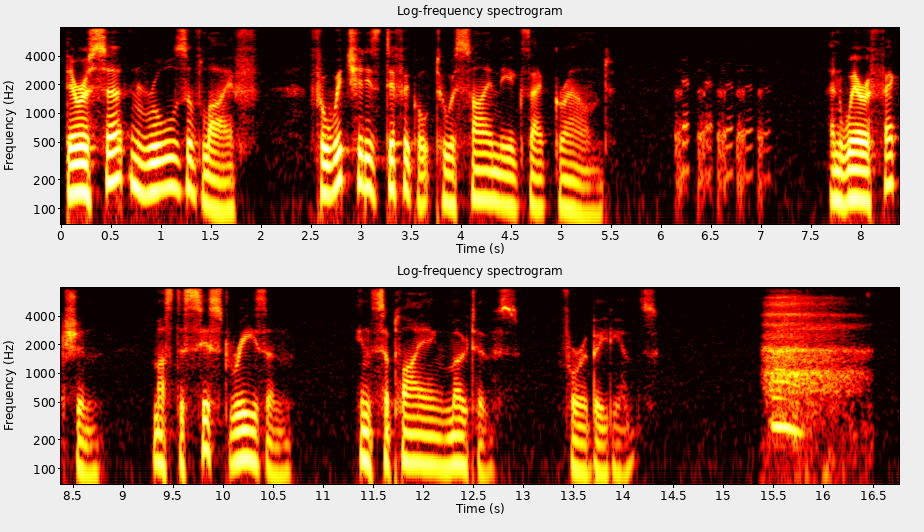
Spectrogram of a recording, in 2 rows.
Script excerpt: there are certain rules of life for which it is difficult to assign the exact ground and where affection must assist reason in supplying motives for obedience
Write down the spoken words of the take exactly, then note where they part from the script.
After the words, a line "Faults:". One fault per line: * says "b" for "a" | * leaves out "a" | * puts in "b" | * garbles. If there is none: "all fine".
there are certain rules of life for which it is difficult to assign the exact ground and where affection must assist reason in supplying motives for obedience
Faults:
all fine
